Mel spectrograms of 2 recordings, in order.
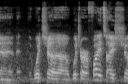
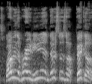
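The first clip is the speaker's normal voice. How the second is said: put-on old-timey wrestling announcer voice, higher and louder; 11 semitones higher, 6 dB louder than usual. Imitating what a wrestling announcer would say about the fight: Gorilla Monsoon announcer voice. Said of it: "good o-, old-timey announcer voice".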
